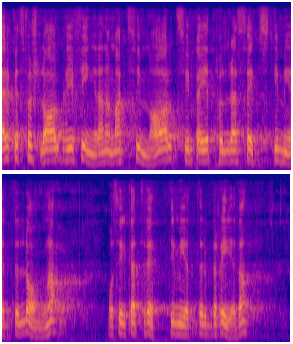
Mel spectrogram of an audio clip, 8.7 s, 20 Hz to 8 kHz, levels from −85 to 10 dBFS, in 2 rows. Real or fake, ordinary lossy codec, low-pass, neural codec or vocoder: fake; none; 7.2 kHz; codec, 16 kHz, 4.8 kbps, FACodec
